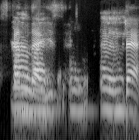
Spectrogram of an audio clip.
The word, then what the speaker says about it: ஸ்கந்த: ஸ்கந்த அப்படிங்கிறது சமஸ்கிருத வார்த்தை, ஸ்கந்த. சரி சரி. கந்த அப்படிங்கிறது தமிழ் எழுத்து, கந்த குரு கவசம்.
